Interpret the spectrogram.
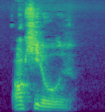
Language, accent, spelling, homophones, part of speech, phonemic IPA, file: French, France, ankylose, ankylosent / ankyloses, noun / verb, /ɑ̃.ki.loz/, LL-Q150 (fra)-ankylose.wav
- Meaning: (noun) ankylosis; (verb) inflection of ankyloser: 1. first/third-person singular present indicative/subjunctive 2. second-person singular imperative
